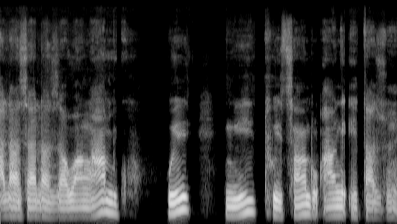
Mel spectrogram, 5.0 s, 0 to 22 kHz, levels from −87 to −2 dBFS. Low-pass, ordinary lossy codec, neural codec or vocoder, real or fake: 19.8 kHz; none; vocoder, 44.1 kHz, 128 mel bands, Pupu-Vocoder; fake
